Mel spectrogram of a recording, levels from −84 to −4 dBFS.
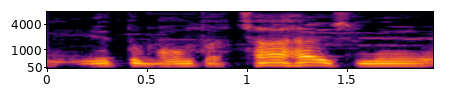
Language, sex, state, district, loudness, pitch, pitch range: Hindi, male, Bihar, Saharsa, -20 LUFS, 130 Hz, 125-140 Hz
